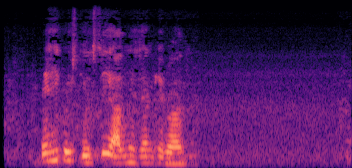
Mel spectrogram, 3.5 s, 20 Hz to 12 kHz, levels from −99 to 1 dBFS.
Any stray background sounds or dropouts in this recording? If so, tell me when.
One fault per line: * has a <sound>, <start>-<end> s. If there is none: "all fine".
all fine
